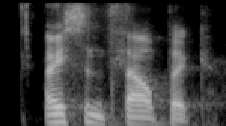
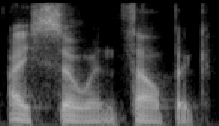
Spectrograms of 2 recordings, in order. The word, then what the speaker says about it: isenthalpic: So isenthalpic first. This has to do with the enthalpy of the system. And an isenthalpic or isoenthalpic. Apparently both pronunciations are correct.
